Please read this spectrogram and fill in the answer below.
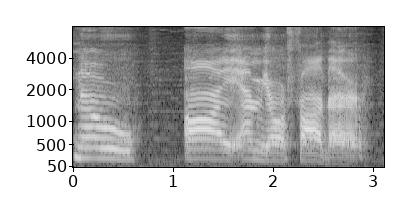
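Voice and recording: A woman at a medium pitch does a put-on character voice while faint music plays in the background.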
